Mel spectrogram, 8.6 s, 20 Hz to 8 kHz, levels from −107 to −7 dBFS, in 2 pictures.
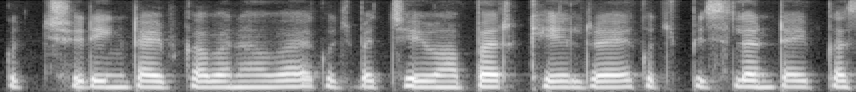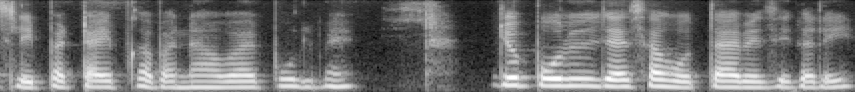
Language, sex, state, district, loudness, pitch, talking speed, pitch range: Hindi, female, Bihar, Kaimur, -17 LUFS, 200 Hz, 225 wpm, 190-215 Hz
